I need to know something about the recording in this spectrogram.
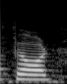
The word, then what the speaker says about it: fjord: Moving on to next topic is fjord. Fjord, it is called with different names. Sometimes called fjord. It's not J silent. It's called fjord or fjord or fjord. This J is silent here.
